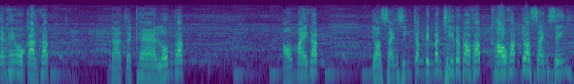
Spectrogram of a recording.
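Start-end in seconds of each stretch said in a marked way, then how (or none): 4.7-7.1 rising live fight call; excited boxing commentary. Real, not acted. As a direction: build to the knockout call. Knockout moment commentary.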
